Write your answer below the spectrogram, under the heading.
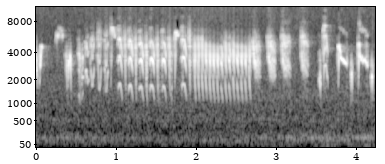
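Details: Marsh warbler, called the Polish lyrebird for imitating other birds, singing a rapid, unbroken jumble of varied high chirps, trills and buzzy notes, many elements repeated quickly in short runs, with low background rumble.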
